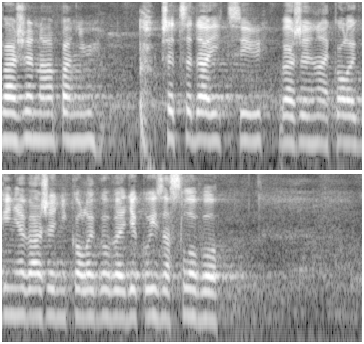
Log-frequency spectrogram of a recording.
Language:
Czech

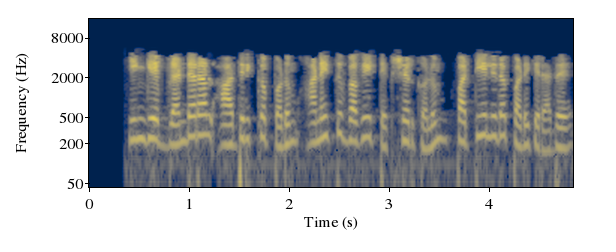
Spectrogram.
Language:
Tamil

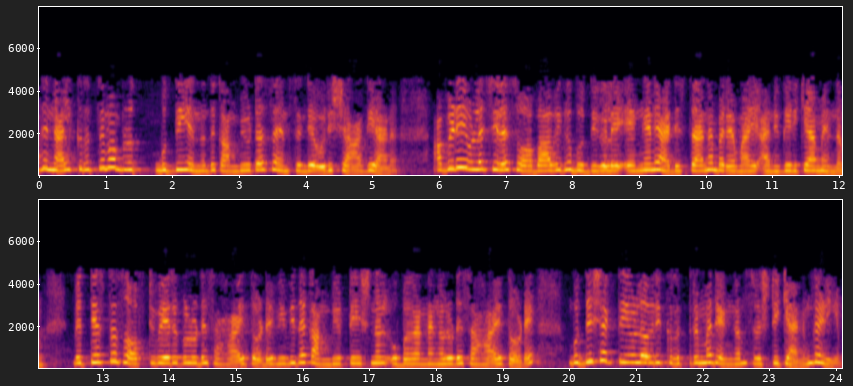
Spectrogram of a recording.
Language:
Malayalam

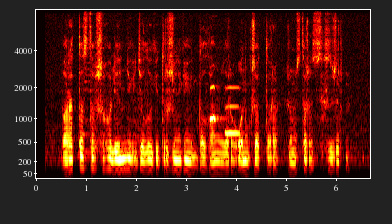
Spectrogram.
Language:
Kazakh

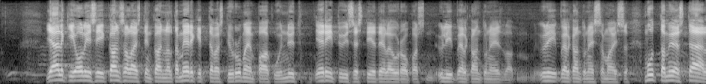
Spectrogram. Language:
Finnish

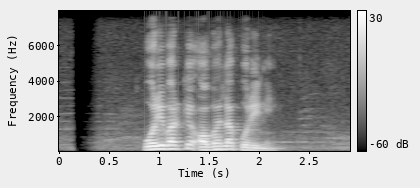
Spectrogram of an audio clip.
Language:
Bangla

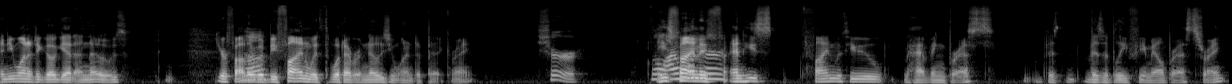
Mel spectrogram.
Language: English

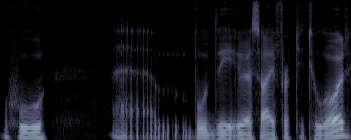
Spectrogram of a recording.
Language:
Norwegian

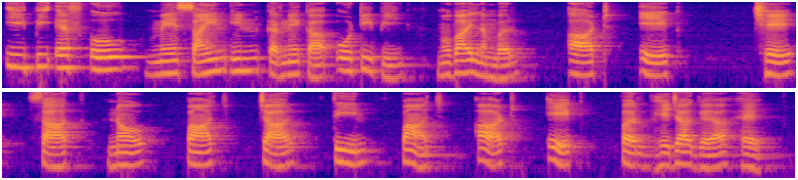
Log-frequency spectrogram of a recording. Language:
Urdu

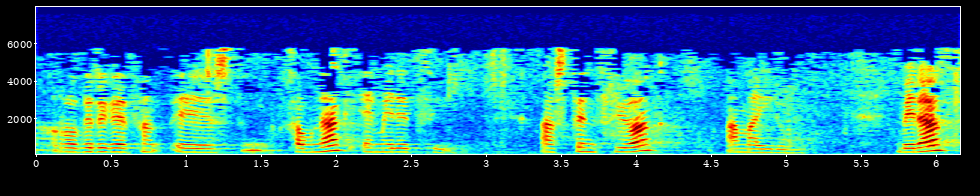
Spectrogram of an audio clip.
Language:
Basque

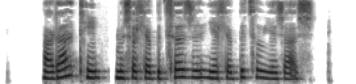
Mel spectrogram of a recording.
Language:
Kabardian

